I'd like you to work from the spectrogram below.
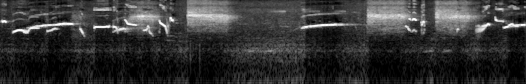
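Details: Oriental magpie-robin song used to stimulate non-singing birds: fluid whistled phrases and short warbles at the start, then single rising whistles and quick note clusters, alternating with bursts of hiss.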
